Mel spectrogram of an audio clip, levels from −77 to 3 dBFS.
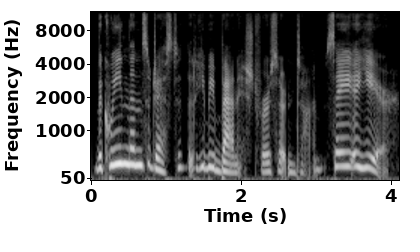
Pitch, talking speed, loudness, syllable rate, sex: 240 Hz, 220 wpm, -16 LUFS, 5.1 syllables/s, female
